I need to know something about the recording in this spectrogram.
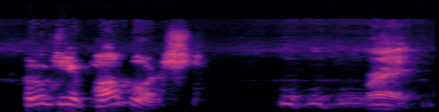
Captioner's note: laughing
